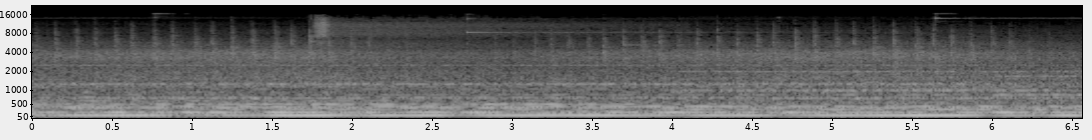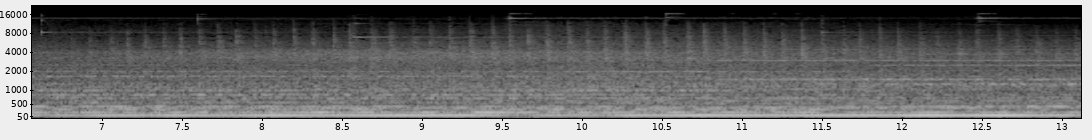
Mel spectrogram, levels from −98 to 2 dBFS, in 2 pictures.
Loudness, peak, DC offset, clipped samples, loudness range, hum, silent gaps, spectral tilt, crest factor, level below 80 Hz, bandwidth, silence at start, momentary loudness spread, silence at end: -29 LUFS; -16 dBFS; under 0.1%; under 0.1%; 2 LU; none; none; -6.5 dB/octave; 12 dB; -54 dBFS; 15 kHz; 0 s; 4 LU; 0 s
